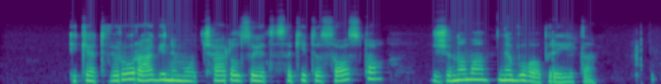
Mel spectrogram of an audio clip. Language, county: Lithuanian, Panevėžys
